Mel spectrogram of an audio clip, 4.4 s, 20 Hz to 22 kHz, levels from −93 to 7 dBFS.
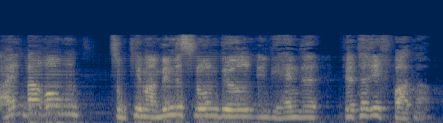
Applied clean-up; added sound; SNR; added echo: neural separator model SepFormer DNS4.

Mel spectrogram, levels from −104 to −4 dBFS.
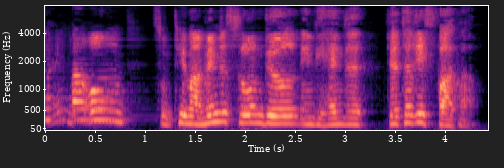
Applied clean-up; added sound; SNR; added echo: neural mask model DeepFilterNet 3.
